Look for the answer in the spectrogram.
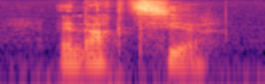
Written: hisse

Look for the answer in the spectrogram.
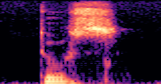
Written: tous

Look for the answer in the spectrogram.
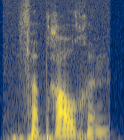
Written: consume

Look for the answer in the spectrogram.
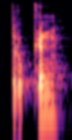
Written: print

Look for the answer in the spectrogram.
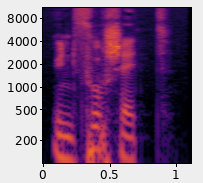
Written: fourchette

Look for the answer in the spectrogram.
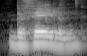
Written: bevelen

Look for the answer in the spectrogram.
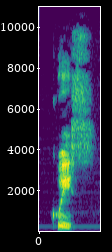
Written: anything

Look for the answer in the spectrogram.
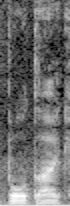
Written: bulldyke

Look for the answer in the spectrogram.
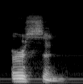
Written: ursine

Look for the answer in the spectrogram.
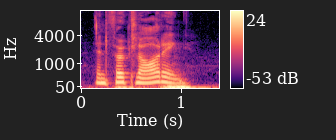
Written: förklaring

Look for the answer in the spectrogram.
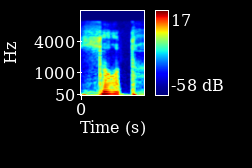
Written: centre

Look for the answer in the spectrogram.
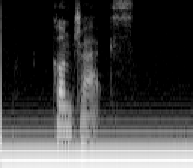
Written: contracts

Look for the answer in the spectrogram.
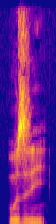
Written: hazard

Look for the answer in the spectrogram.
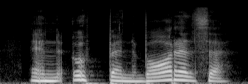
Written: vision

